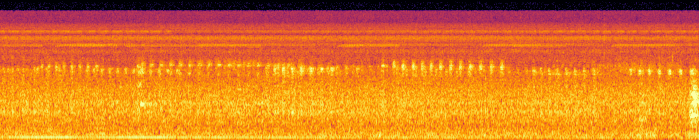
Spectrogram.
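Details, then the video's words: Frogs singing together in the fields during a fishing outing: overlapping bursts of rapid, high pulsed trills rise and fade one after another over a steady high insect drone. A faint low hum runs through the opening seconds. "Pikinggan mo Ang MGA huni Ng MGA Palaka SA bukid| Relaxing Frog Singing"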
